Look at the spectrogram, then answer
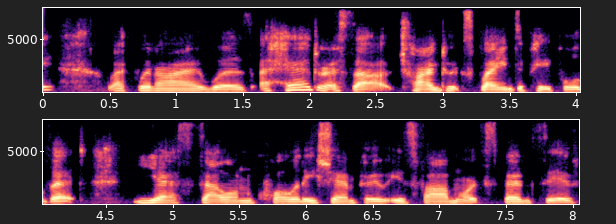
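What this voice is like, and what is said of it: Voice going hoarse. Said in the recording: “my voice is going”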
